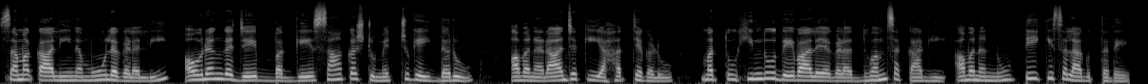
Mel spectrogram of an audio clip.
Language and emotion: Kannada, neutral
